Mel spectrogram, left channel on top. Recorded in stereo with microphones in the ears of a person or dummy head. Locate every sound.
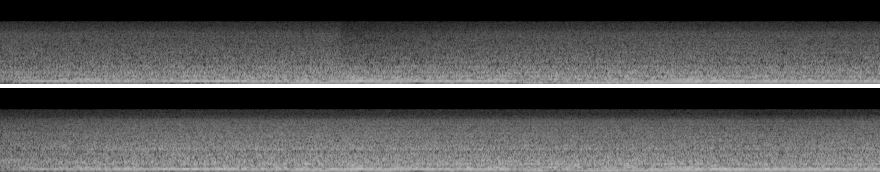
Only background noise.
